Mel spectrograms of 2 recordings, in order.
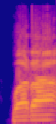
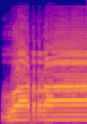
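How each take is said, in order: First: The long vowel is cut short. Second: The long vowel is held for several beats. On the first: The speaker calls it wrong. "ഓതാൻ പാടില്ല, അത് തെറ്റാ" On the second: The speaker calls it right. "നാല് മുതൽ അഞ്ച് ഹർക്കത്ത്"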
